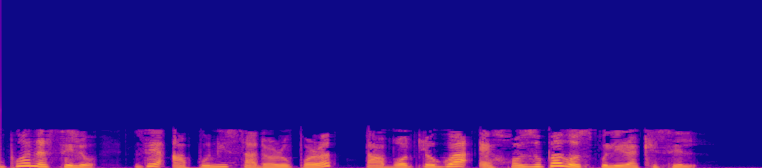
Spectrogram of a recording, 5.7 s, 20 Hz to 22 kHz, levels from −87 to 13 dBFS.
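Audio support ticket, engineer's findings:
Likely AAC compression at a very low bitrate, consistent with roughly 16 kbps AAC-LC, throughout the speech. Encoder starving the spectrum: nothing above 5.1 kHz, heavy codec damage. Result: dull, smeared speech, warbling sustained sounds, fizzy sibilants.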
